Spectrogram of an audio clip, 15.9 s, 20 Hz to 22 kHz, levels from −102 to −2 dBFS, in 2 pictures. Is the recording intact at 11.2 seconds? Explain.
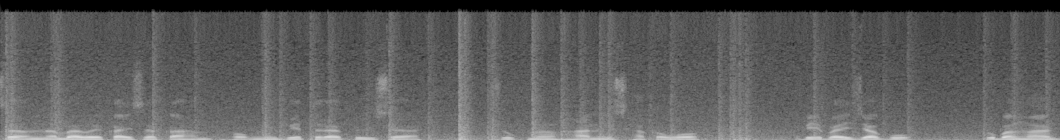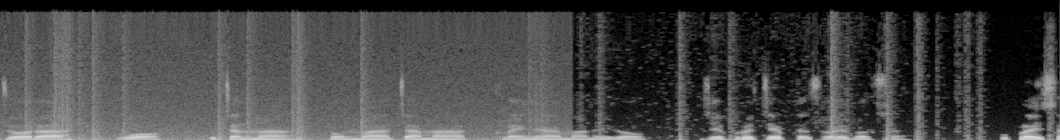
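Yes, the audio is intact at 11.2 seconds, with only the room's own background noise sitting about 13 dB below the speech, as part of the recording rather than a fault.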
